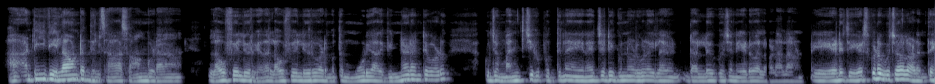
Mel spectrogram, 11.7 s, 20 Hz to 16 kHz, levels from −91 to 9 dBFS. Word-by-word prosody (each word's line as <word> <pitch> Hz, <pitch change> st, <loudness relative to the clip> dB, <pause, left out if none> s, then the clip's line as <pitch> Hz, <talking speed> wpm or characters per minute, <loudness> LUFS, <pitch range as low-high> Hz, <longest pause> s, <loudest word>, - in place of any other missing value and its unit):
ఆ! -, -, -2 dB, 0.2 s
అంటే 150 Hz, +3 st, 0 dB
ఇది 175 Hz, -1 st, +5 dB
ఎలా 155 Hz, +2 st, +7 dB
ఉంటాది 170 Hz, -3 st, +1 dB
దెలుసా 120 Hz, +1 st, -2 dB
ఆ -, -, -3 dB
సాంగ్ 120 Hz, +3 st, -2 dB
గూడా 115 Hz, -2 st, -4 dB, 0.6 s
లవ్ 130 Hz, +4 st, +2 dB
ఫెయిల్యూరు 140 Hz, -5 st, +2 dB
గదా! 120 Hz, +3 st, -4 dB
లవ్ 125 Hz, +2 st, 0 dB
ఫెయిల్యూరు 130 Hz, -1 st, 0 dB
వాడు 130 Hz, -2 st, -1 dB
మొత్తం 120 Hz, +2 st, -7 dB
మూడు 135 Hz, +3 st, +1 dB
గాదు, 120 Hz, -2 st, -1 dB
విన్నాడంటే 160 Hz, +7 st, 0 dB
వాడు 155 Hz, +4 st, -3 dB, 0.5 s
కొంచెం 135 Hz, 0 st, 0 dB
మంచిగా 135 Hz, +5 st, 0 dB
పొద్దున్నే 135 Hz, +3 st, -3 dB, 0.2 s
ఎనర్జిటిక్ 135 Hz, +2 st, 0 dB
ఉన్నోడు 140 Hz, -1 st, 0 dB
గూడా 140 Hz, +1 st, -1 dB
ఇలా 130 Hz, -1 st, -2 dB
విన్ 120 Hz, 0 st, -6 dB
డల్‌గా 120 Hz, +2 st, -3 dB
గూర్చొని 125 Hz, -1 st, -2 dB
ఏడవాలి 120 Hz, -1 st, -4 dB
వాడు 105 Hz, +1 st, -10 dB
అలా 110 Hz, 0 st, -8 dB
ఉం 110 Hz, -, -13 dB, 0.2 s
ఏడ్చి 130 Hz, +3 st, +2 dB
ఏడ్చుకుంట 150 Hz, +7 st, +4 dB
కూర్చోవాలి 170 Hz, +1 st, +5 dB
ఆడు 130 Hz, -1 st, +2 dB
అంతే 120 Hz, +4 st, 0 dB
130 Hz, 200 wpm, -30 LUFS, 120-145 Hz, 0.6 s, ఎలా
